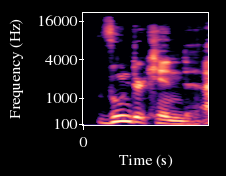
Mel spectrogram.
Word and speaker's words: Wunderkind: And he was like, the term you sometimes see is Wunderkind.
